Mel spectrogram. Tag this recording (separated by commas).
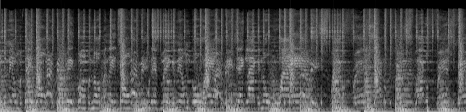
Music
